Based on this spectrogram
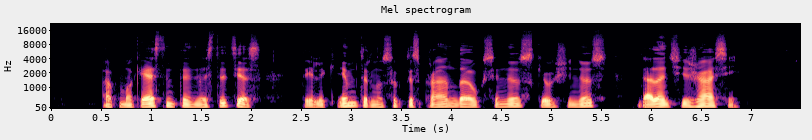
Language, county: Lithuanian, Šiauliai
